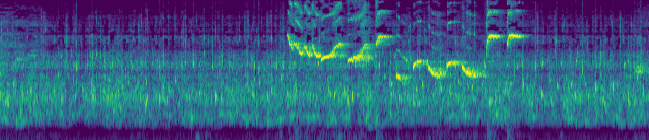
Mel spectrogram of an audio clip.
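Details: Orange-headed thrush song played as therapy to prompt a caged bird to sing fully: a burst of high sliding whistles and twisting notes over a steady rushing, water-like background.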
